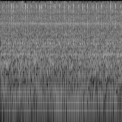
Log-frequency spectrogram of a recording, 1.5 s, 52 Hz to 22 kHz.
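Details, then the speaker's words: 2006 Silverado with Gen 4 5.3 V8, in a cold garage, after a dead misfire on cylinders 1 and 3 caused by spark plug anti-foulers destroying the plugs; with the anti-foulers removed and used plugs fitted: an even, steady idle with no stumbles. "threw a couple uh couple used spark plugs in there check this out unreal runs great"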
